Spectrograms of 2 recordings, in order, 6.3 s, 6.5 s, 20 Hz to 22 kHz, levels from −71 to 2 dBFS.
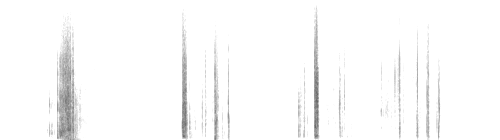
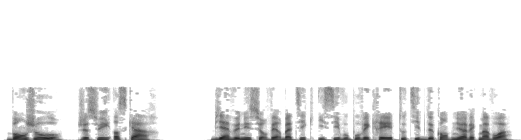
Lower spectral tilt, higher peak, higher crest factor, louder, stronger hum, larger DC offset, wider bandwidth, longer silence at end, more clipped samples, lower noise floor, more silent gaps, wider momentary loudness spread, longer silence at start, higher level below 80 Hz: second, 1 dB/octave vs -6 dB/octave; second, -8 dBFS vs 0 dBFS; first, 30 dB vs 16 dB; second, -31 LUFS vs -17 LUFS; neither; neither; first, over 20 kHz vs 8.8 kHz; first, 0.9 s vs 0.15 s; neither; first, -81 dBFS vs -69 dBFS; first, 1.77-2.13 s, 3.07-3.56 s vs none; first, 22 LU vs 7 LU; first, 0.7 s vs 0.1 s; second, -82 dBFS vs -48 dBFS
